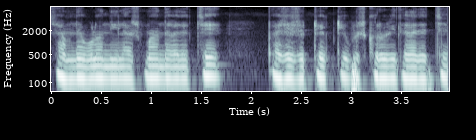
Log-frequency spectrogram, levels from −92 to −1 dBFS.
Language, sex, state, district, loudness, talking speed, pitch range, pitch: Bengali, male, Assam, Hailakandi, -16 LUFS, 180 wpm, 125-140 Hz, 130 Hz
